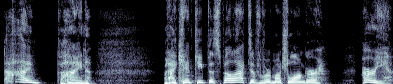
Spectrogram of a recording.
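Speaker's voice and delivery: high, strained under effort; strained grunt. A narrator's reading. Twilight strains to hold the spell, high and tight. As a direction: push the words out while holding a spell. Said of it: "she grunted".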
